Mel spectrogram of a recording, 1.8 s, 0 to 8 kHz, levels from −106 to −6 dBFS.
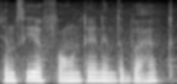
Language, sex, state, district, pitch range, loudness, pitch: English, male, Karnataka, Bangalore, 130-140 Hz, -15 LUFS, 135 Hz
